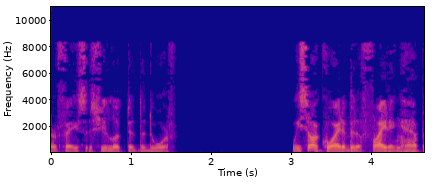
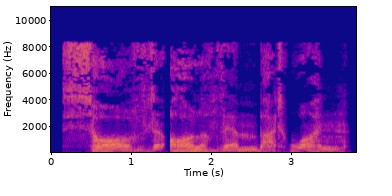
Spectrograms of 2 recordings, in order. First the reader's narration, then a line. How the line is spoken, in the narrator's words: Helix hissed, clenching his claws menacingly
